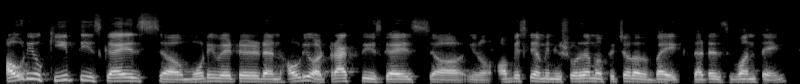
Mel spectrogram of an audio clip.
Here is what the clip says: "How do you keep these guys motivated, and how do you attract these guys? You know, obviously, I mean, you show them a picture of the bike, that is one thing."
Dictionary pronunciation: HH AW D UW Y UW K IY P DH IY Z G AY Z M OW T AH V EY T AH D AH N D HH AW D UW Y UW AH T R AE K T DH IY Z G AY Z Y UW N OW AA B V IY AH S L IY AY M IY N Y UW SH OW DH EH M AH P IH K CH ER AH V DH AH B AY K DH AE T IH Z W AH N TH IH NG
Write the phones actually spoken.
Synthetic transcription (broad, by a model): HH AW D UW Y UW K IY P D IY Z G AY Z M OW T AH V EY T AH D AH N D HH AW D UW Y UW AH T R AE K T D IY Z G AY Z Y UW N OW AA B V IY AH S L IY AY M IY N Y UW SH OW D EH M AH P IH K CH ER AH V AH B AY K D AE T IH Z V AH N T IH NG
